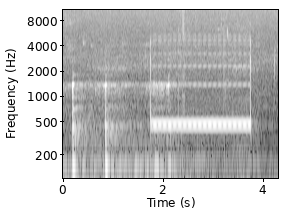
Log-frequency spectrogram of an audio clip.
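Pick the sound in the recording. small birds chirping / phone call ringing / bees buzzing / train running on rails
phone call ringing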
